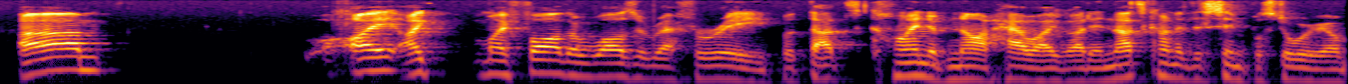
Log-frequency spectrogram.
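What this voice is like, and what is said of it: Strong Dublin Irish accent. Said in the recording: “you've got that strong ... Dublin, obviously. Except Dublin accent”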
